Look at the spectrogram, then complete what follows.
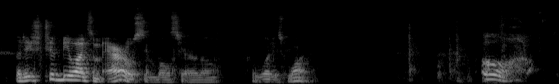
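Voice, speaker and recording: A man's fairly high voice with vocal fry, very wide pitch swings, big swings in loudness, a moderate pace and long, frequent pauses. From Norway. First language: not English. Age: 20s. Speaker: streamer. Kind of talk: casual chat. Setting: live stream. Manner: halting.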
